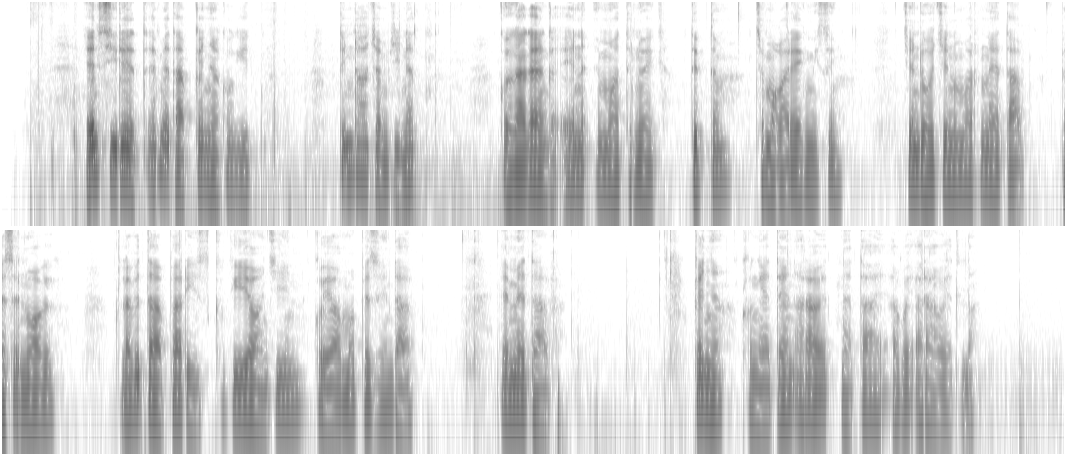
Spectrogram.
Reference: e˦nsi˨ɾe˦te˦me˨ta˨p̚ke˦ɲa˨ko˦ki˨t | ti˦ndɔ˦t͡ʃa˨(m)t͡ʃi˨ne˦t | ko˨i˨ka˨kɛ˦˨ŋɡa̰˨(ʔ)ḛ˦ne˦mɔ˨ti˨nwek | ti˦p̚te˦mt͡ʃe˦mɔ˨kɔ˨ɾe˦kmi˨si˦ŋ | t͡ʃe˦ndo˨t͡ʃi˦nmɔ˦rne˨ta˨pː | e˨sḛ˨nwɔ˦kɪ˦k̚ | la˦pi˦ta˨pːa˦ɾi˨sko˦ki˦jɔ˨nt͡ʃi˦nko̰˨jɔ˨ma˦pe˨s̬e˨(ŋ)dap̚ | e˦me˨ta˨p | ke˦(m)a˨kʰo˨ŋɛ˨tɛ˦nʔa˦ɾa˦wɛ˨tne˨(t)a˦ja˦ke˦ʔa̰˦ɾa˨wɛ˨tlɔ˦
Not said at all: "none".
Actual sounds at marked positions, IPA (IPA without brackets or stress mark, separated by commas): m, ʔ, n, ɲ, t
